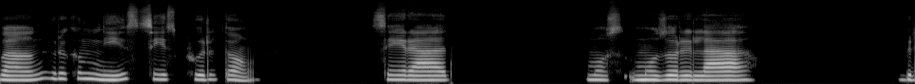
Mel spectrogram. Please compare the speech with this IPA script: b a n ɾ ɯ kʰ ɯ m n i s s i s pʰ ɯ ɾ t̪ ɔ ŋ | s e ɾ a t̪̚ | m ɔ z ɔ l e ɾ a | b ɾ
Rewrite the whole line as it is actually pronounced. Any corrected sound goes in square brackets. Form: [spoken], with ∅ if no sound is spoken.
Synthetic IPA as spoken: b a [ŋ] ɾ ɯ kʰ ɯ m n i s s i s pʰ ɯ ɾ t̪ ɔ ŋ | s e ɾ a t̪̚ | m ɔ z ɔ [ɾ] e [l] a | b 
